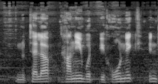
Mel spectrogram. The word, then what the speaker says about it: Nutella: also put honey or Nutella which is pronounced very similar like just Nutella honey would be Hoenig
